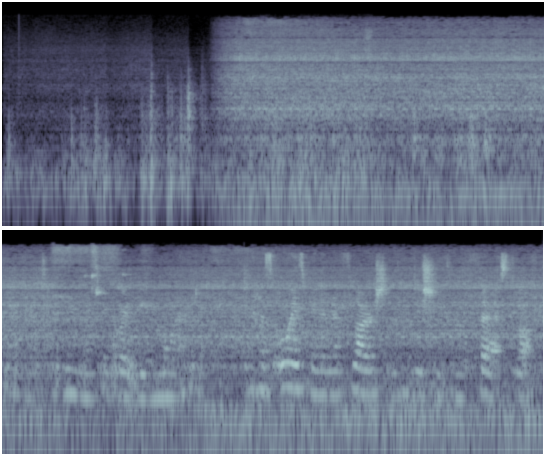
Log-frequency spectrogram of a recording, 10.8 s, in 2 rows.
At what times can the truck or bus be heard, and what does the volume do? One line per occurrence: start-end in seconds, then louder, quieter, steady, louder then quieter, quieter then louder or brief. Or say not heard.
2.0-10.7 steady.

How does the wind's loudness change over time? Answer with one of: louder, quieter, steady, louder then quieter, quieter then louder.
steady.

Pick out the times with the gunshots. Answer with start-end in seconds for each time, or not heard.
not heard.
